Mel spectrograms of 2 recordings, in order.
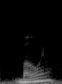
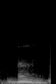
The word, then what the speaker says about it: Boone: And he also serves as of counsel of the largest law firm in Dallas, Haynes and, how do you say this? Bowen? – Boone.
